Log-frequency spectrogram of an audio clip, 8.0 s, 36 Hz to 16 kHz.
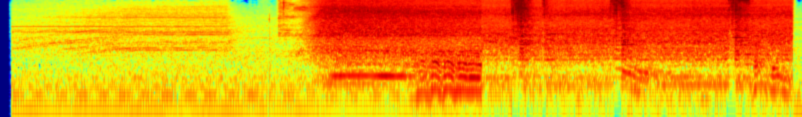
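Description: Electric trimmer heads of a robotic trimmer arm, driven by a 48-volt brushless DC motor, with a faint whine rising at the start. About three seconds in it gives way to a loud, steady rushing noise, with a man's voice and a few sharp clicks over it.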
